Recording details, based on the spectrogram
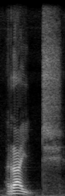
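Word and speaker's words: write: দেখো ডব্লু আর আই টি ই, রাইট অর্থ লেখা। দেখো বিষয়টা আমার এরকমের হয়েছে যে আর আই টি, রাইট। বুঝতে পারছো? তাহলে আমার এ জায়গায় কি ডব্লু উচ্চারণ হয় নাই।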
